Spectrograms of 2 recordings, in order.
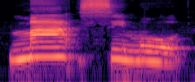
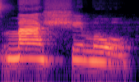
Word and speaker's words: máximo: música está no volume máximo nós não falamos máximo nós falamos máximo volume máximo a música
